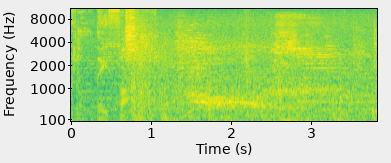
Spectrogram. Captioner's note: screams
